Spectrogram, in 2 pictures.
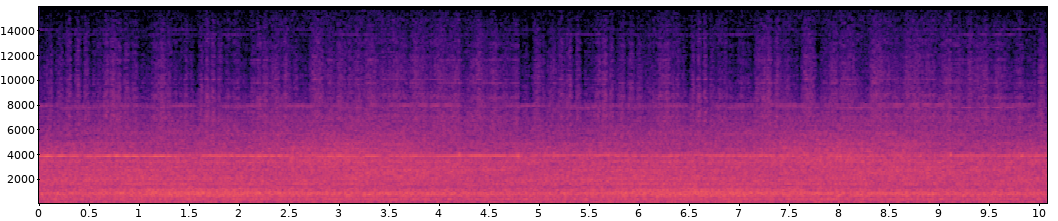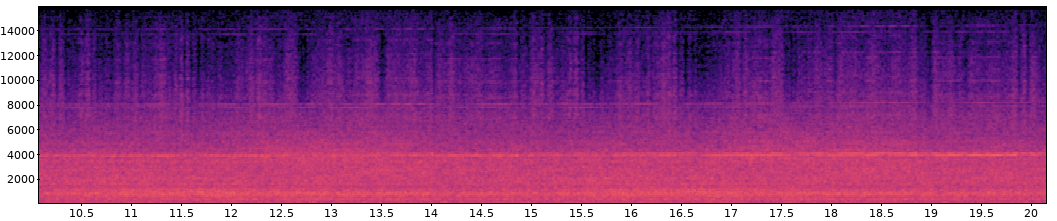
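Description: Jet engines roar steadily as an airliner climbs.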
